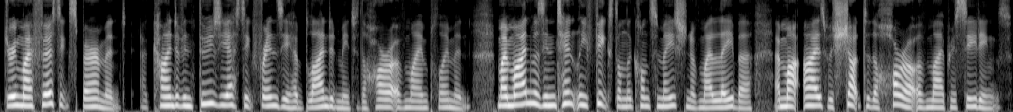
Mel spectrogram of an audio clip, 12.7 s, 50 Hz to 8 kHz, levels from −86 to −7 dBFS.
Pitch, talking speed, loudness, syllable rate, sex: 205 Hz, 190 wpm, -20 LUFS, 5.4 syllables/s, female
